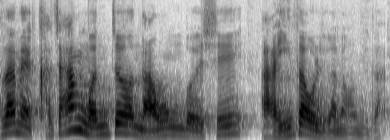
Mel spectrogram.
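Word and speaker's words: AIDA: A-I-D-A. 아이다 원리라고 읽어요.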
